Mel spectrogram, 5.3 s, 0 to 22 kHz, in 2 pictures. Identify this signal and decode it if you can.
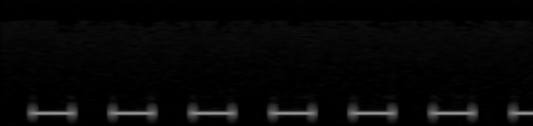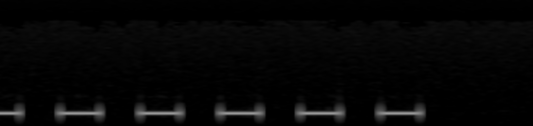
Telephone call progress tone (single-tone plan, as in most of Europe), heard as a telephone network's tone, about 420 Hz, 0.2 s on and 0.2 s off. Congestion tone.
